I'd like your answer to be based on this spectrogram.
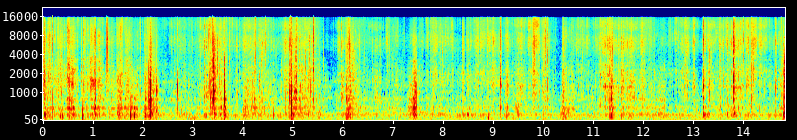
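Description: A single fist-sized, solid, dry, grey sand-cement chunk, held in both hands over a black basin of loose cement powder, is rubbed and squeezed with the fingertips. Dry, gritty crackling and crunching come in irregular bright bursts with soft hissing trickles between them. The chunk crumbles into dust.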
